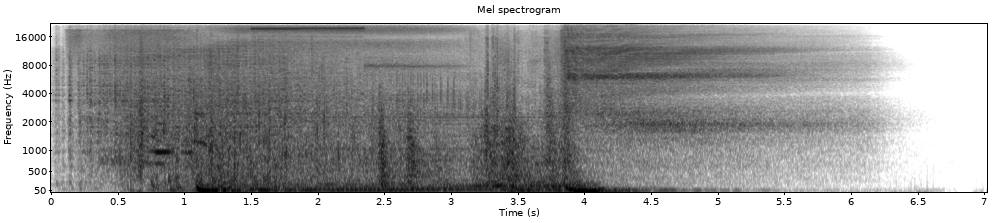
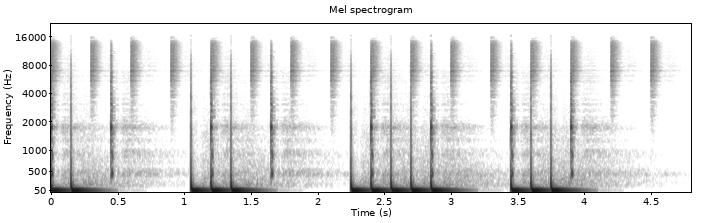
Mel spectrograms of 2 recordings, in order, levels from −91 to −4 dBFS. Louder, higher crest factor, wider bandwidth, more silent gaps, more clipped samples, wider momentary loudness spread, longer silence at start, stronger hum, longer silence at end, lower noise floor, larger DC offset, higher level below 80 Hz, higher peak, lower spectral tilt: first, -11 LUFS vs -25 LUFS; about the same, 12 dB vs 16 dB; first, over 20 kHz vs 14.5 kHz; neither; first, 0.2% vs under 0.1%; second, 13 LU vs 20 LU; about the same, 0.05 s vs 0 s; neither; first, 1.3 s vs 0.25 s; first, -71 dBFS vs -46 dBFS; neither; first, -16 dBFS vs -22 dBFS; first, 0 dBFS vs -6 dBFS; second, -3 dB/octave vs -5 dB/octave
